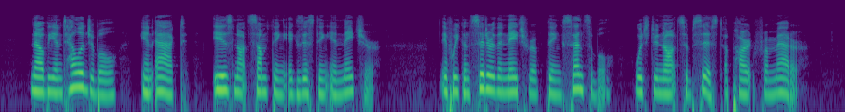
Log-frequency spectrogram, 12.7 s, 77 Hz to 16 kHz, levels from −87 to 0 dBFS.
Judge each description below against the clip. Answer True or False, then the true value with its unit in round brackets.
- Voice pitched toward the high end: True (195 Hz)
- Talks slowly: True (125 wpm)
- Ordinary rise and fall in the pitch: False (2.3 semitones)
